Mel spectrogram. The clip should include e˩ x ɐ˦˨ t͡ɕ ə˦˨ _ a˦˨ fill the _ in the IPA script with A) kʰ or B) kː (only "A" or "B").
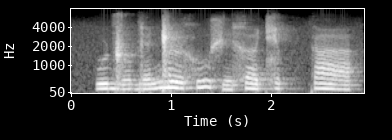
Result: B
